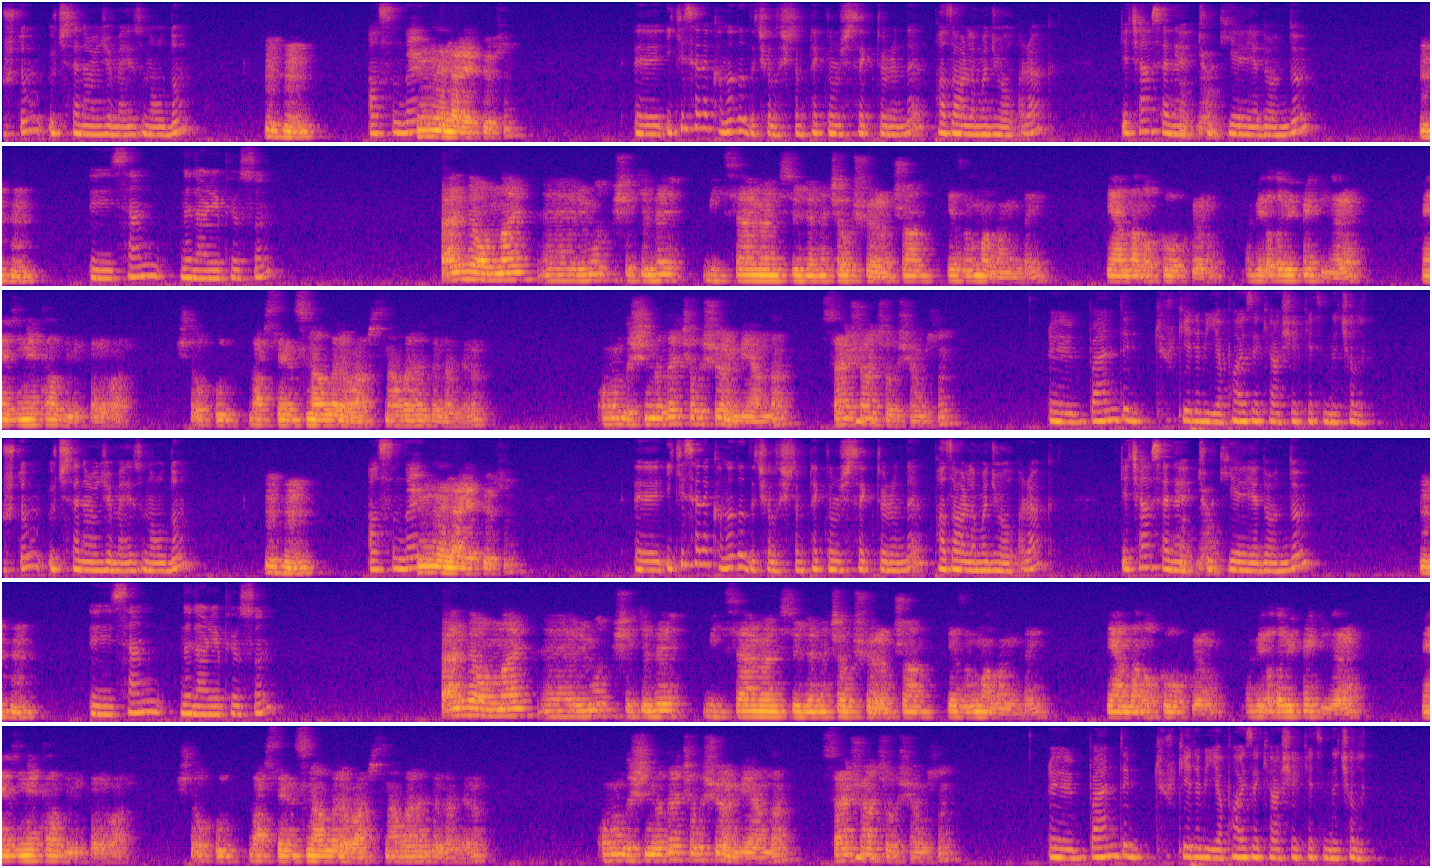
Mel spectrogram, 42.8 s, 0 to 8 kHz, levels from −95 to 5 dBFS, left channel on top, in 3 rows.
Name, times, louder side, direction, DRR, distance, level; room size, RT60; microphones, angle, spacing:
voice 1, 0.0-1.8 3.7-4.2 6.3-10.4 11.2-13.1 15.1-17.0 39.0-42.2, right 1 dB, 15° right, 5 dB, 0.7 m, -23 dB
voice 2, 2.6-3.1 4.0-5.1 11.9-12.1 14.2-14.5 18.7-21.0 21.3-24.7 25.3-26.4 26.7-27.8 28.5-29.8 30.3-33.3 34.5-36.4 36.8-38.0, equal, 25° left, -4 dB, 1.8 m, -19 dB
13.5 x 5.8 x 2.4 m, 0.32 s
head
